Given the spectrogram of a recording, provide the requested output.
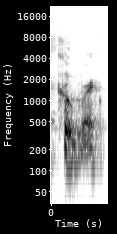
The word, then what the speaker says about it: Kubrick: kubrick movie is it kubrick okay what's the american pronunciation that's kubrick but but some people say kubrick and it doesn't you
